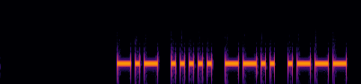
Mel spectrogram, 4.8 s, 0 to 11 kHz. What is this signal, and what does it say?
Morse code, heard as a keyed tone, about 20 wpm, 700 Hz. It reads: K5ZJ
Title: Speed Racing - USA 1x2 Call Signs 17wpm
